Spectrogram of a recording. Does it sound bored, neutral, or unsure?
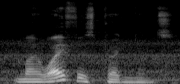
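neutral. It is neutral, rising slightly then falling back.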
